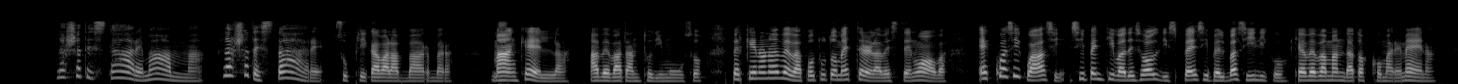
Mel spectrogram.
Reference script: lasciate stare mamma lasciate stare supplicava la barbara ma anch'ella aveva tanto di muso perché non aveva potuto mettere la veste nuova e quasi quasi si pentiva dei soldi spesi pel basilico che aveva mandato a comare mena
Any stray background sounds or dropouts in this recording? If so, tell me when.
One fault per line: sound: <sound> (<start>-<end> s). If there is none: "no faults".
no faults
